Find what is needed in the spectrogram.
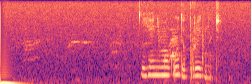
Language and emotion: Russian, sad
